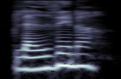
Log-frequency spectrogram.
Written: bladvender

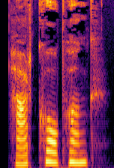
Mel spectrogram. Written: hardcorepunk

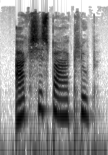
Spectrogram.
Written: aktiespareklub

